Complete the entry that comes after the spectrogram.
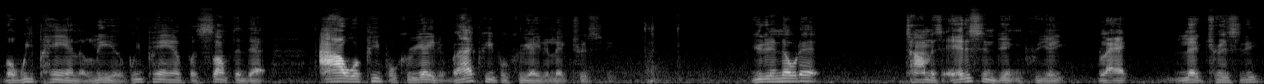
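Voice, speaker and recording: Mississippi man, about fifty, very low voice, rambling profane riffs to camera, faint room hum behind. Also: expressive, measured pace. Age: 50s. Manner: profane, loose and rambling, with sudden loud outbursts. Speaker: vlogger and stand-up comedian. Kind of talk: rambling casual monologue.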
